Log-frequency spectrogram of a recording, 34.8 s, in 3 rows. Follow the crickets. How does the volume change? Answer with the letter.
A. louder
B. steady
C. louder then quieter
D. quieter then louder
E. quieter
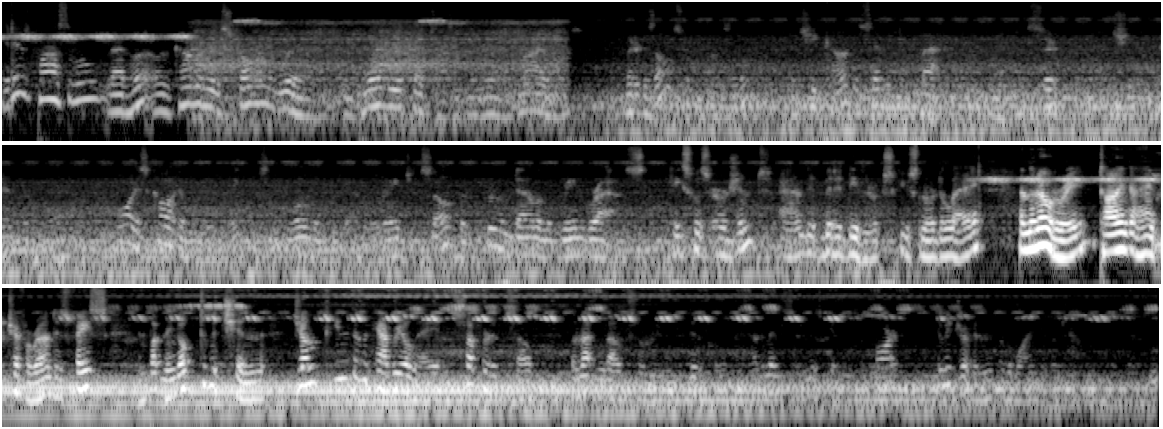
A.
